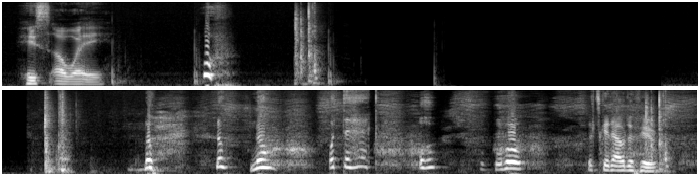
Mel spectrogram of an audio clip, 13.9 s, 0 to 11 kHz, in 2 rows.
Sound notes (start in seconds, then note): 2.9 door opens; 7.3 door closes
